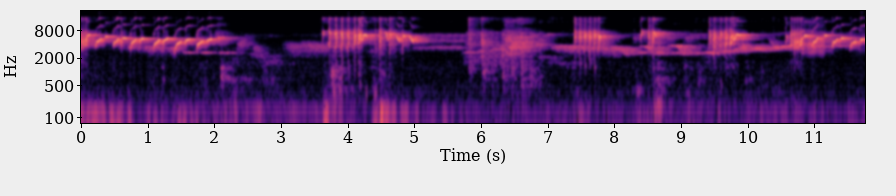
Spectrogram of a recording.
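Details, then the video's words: Kolibri wulung (Black-throated sunbird) opening with a quick series of falling whistles, then alternating buzzy trill bursts and slurred high notes in tight 'gacor tembakan rapat' style, with short pauses between. "Burung Kolibri Wulung Gacor Tembakan Rapat"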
